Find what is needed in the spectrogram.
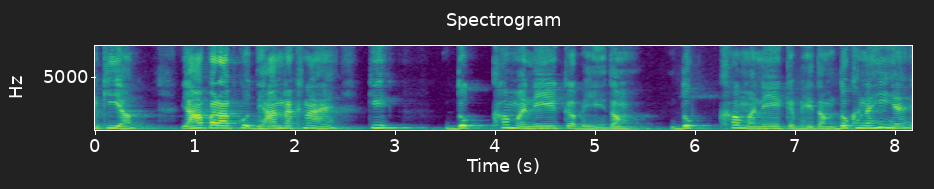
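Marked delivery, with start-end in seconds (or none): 3.5-7.4 दुःखमनेक said slowly with the visarga breath, dukh-ma-nek; careful pronunciation. Shown as a demonstration. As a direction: stretch दुःखमनेक out, dukhamanek. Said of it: "इसको दुख बोलना है हमें". (दुःखमनेक को धीरे, साफ़ उच्चारण)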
